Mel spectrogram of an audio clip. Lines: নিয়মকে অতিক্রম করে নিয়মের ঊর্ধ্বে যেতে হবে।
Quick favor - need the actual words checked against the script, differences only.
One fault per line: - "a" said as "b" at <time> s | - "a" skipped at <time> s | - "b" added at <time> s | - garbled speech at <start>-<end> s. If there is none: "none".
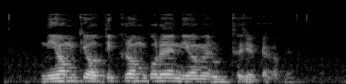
none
